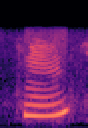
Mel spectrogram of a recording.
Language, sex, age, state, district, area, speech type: Santali, female, 18-30, West Bengal, Uttar Dinajpur, rural, conversation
